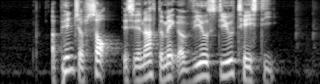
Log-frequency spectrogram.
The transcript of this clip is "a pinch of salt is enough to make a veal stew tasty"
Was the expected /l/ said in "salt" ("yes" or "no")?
no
